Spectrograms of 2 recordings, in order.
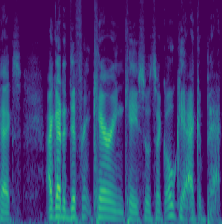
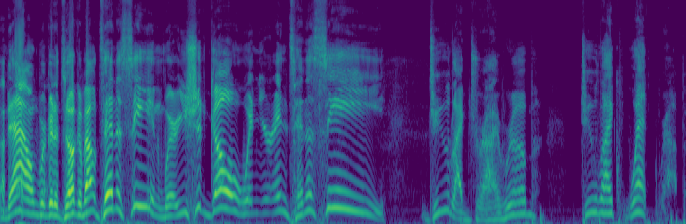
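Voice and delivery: put-on loud, raised radio announcer voice; 7 semitones higher, 6 dB louder than usual. Joking about starting a barbecue podcast: put-on broadcaster voice. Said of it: "broadcaster voice on point there".

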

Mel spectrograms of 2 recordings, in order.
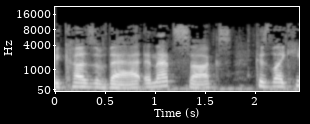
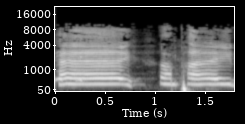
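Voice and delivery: the word "hey" drawn out in a very high voice; 9 semitones higher than usual. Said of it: "I can't do a Paige impression".

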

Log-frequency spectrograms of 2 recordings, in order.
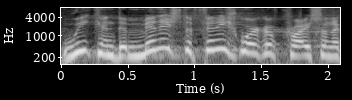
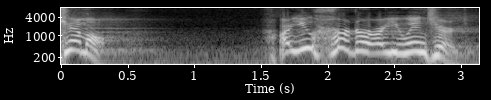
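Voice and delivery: voice called out across a distance; 3 semitones higher than usual. Retelling how the coach called out across the field: imitating a coach yelling. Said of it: "he yelled out and".

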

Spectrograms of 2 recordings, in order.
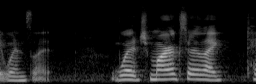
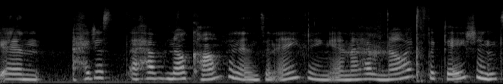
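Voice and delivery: put-on rambling, run-on speech in a French accent; 3 semitones higher, 3 dB quieter than usual. Imitating a director's interview answer: French accent imitating Michel Gondry. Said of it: "in a French accent".

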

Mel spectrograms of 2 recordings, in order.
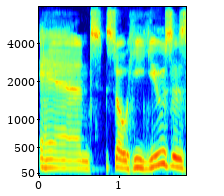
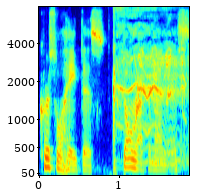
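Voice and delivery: mock earnest, dead serious, matter-of-fact, animated; 2 semitones lower than usual. Retelling what his wife said with a total straight face: imitating a deadpan delivery. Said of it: "in a total straight face says".

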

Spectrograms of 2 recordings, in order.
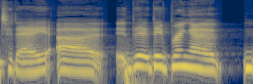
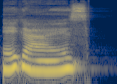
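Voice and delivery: low, soothing put-on blogger voice; 4 dB quieter than usual. Redoing the podcast greeting: lower soothing Kim K voice. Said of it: "a lower register and, like, a more soothing tone like Kim K does".

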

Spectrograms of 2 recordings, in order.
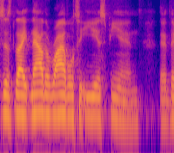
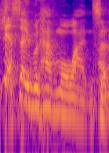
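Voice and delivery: put-on British accent, slow and sing-song; 2 semitones higher than usual. Teasing another speaker about ordering more wine: British accent. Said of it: "say with a British accent".

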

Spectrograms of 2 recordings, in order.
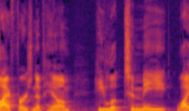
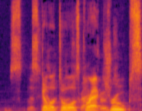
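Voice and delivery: put-on TV-cop accent. Retelling how he delivered a funny line, old Law and Order guy accent. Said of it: "old Law and Order guy kind of accent".

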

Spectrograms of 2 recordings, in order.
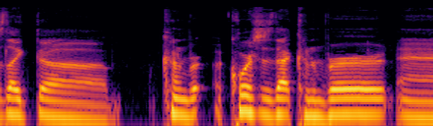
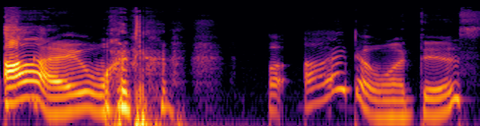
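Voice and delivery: high, swooping, bratty sing-song voice; 5 semitones higher, 4 dB louder than usual. Teasing the other speaker who wants team members to do the work, in a Willy Wonka blueberry girl voice. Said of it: "You sound like from Willy Wonka, the blueberry girl".

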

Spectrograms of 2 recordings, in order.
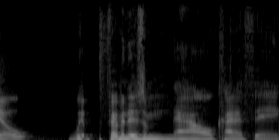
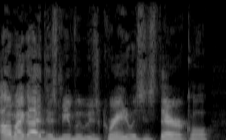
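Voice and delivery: loud, high, gushing excited rave. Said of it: "the people who are like".

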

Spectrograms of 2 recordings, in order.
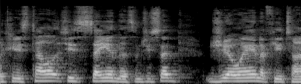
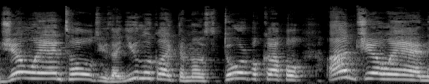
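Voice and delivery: put-on gushing voice, higher; 8 semitones higher than usual. Retelling what a stranger in the store said to the couple: imitating Joanne. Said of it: "This is actually how she talked".

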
